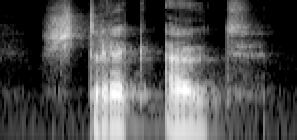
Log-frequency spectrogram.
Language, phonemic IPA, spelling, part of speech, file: Dutch, /ˈstrɛk ˈœyt/, strek uit, verb, Nl-strek uit.ogg
- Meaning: inflection of uitstrekken: 1. first-person singular present indicative 2. second-person singular present indicative 3. imperative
